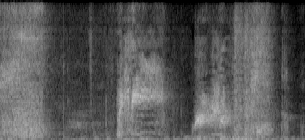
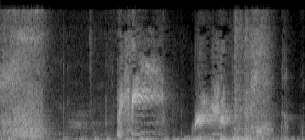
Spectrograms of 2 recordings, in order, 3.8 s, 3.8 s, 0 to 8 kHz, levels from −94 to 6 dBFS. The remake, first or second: first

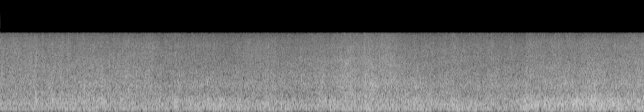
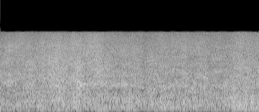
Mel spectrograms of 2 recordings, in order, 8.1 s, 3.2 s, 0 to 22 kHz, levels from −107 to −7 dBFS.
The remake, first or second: second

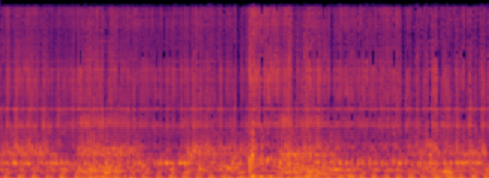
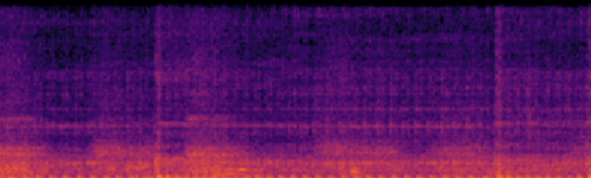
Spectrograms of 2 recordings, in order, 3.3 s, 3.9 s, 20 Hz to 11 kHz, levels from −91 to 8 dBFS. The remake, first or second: first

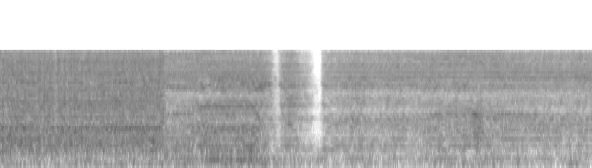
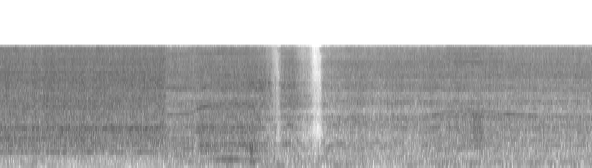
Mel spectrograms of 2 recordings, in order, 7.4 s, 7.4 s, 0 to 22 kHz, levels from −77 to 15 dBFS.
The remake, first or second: first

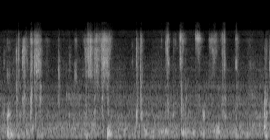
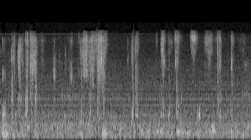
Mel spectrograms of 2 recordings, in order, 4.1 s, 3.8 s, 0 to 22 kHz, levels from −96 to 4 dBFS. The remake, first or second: first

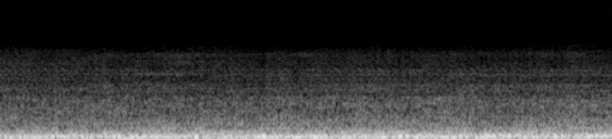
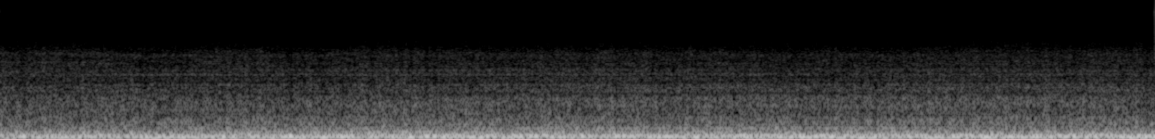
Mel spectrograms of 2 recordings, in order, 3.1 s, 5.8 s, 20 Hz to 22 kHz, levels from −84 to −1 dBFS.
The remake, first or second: first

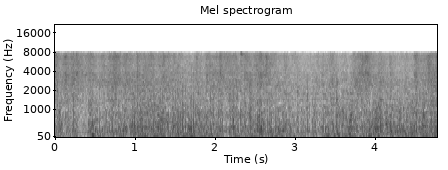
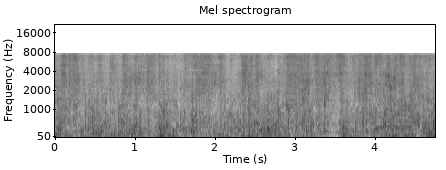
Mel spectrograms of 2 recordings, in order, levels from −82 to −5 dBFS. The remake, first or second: second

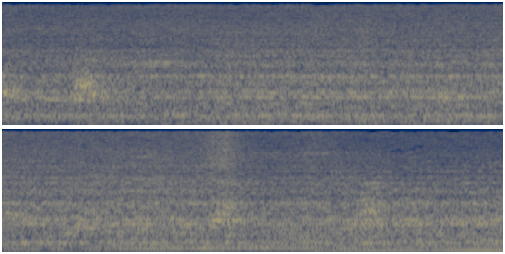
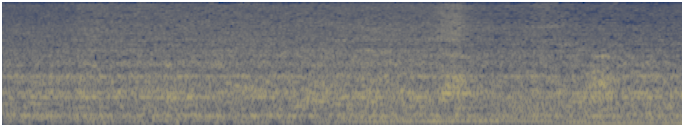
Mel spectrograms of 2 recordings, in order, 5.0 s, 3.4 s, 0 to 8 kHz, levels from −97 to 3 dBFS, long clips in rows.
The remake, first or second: second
